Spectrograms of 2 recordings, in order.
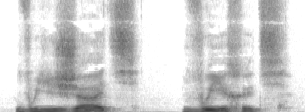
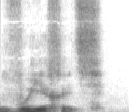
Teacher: in the perfective, the stress is always going to be on the вы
